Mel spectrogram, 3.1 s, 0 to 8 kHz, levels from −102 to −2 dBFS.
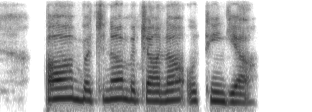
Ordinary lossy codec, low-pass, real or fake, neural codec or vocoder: Opus, 16 kbps; 7.2 kHz; fake; vocoder, 22.05 kHz, 80 mel bands, Vocos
